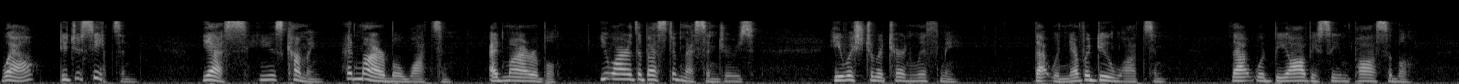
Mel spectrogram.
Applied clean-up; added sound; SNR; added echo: none; none; none; none.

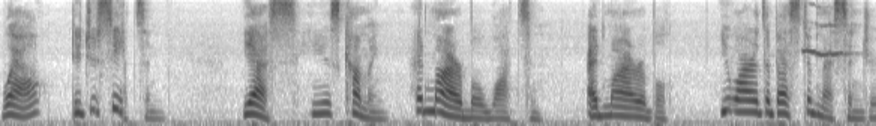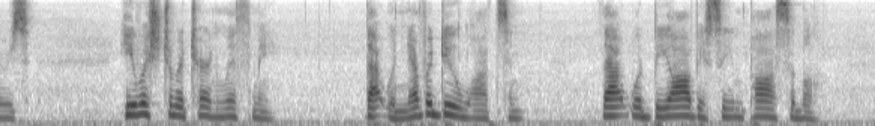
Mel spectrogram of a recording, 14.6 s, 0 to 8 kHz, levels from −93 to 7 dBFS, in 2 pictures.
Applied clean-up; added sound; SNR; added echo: none; Screech; 13 dB; none.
